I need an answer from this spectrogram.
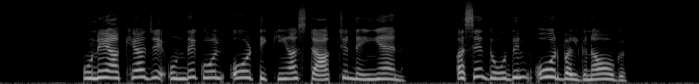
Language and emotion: Dogri, sad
